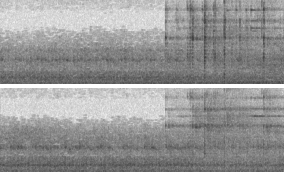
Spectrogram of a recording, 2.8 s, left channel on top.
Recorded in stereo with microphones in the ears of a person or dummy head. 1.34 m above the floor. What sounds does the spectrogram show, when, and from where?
1.6 s keys jangling: 30° left (ahead or behind), 1.0 m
